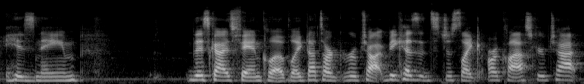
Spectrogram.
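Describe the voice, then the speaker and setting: A woman's voice: mid-range voice, sharp tone. A young adult woman talking as a podcast guest in casual chat, chatty and full of filler words.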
